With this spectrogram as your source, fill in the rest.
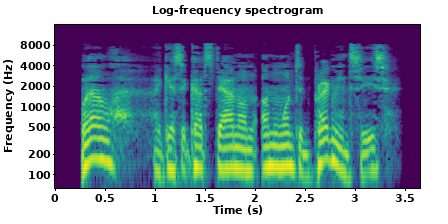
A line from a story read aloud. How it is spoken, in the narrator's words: Sean sighed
